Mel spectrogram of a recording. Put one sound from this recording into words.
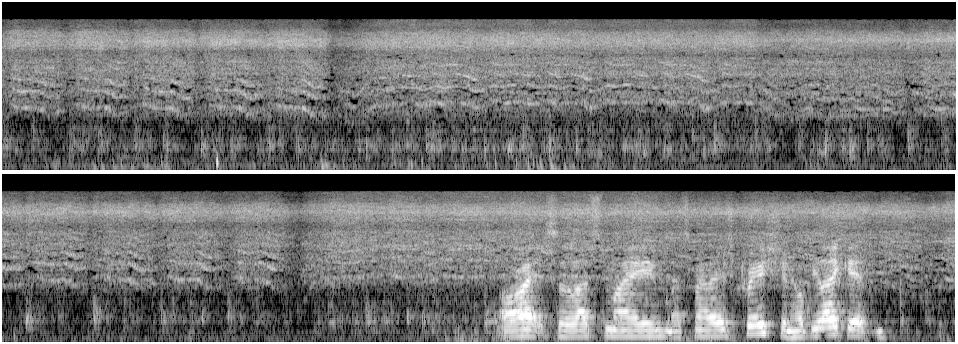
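A small electric motor whirs steadily as a toy robot walks.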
